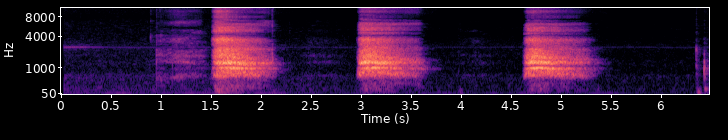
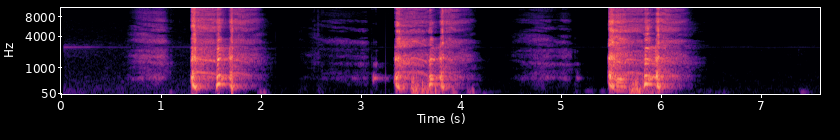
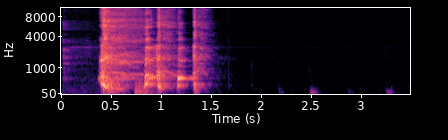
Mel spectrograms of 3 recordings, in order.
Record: {"exhalation_length": "6.5 s", "exhalation_amplitude": 32768, "exhalation_signal_mean_std_ratio": 0.39, "three_cough_length": "7.6 s", "three_cough_amplitude": 32768, "three_cough_signal_mean_std_ratio": 0.33, "cough_length": "3.5 s", "cough_amplitude": 32768, "cough_signal_mean_std_ratio": 0.34, "survey_phase": "beta (2021-08-13 to 2022-03-07)", "age": "18-44", "gender": "Male", "wearing_mask": "No", "symptom_none": true, "smoker_status": "Never smoked", "respiratory_condition_asthma": false, "respiratory_condition_other": false, "recruitment_source": "REACT", "submission_delay": "33 days", "covid_test_result": "Negative", "covid_test_method": "RT-qPCR", "influenza_a_test_result": "Unknown/Void", "influenza_b_test_result": "Unknown/Void"}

